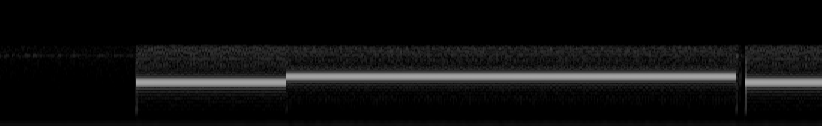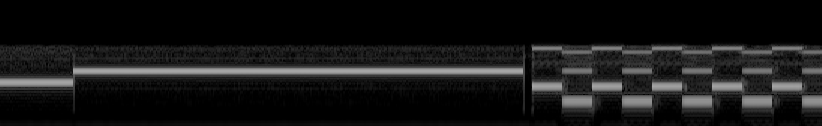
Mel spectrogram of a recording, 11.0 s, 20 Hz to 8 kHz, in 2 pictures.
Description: Two-tone page, heard as a one-second tone, then a three-second tone, about 1010 then 1220 Hz, about 1010 then 1430 Hz, with noise. It is heard from 0.9 to 9.0 s.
